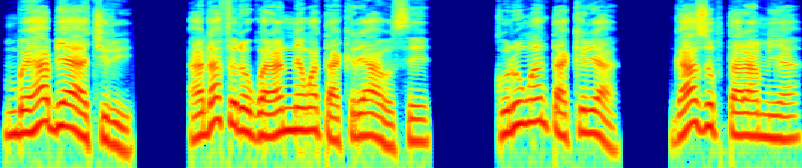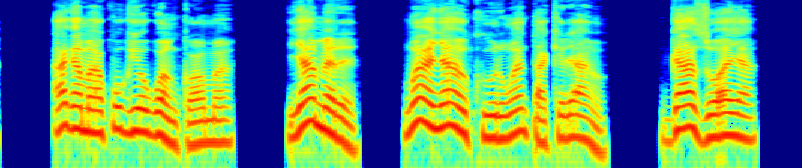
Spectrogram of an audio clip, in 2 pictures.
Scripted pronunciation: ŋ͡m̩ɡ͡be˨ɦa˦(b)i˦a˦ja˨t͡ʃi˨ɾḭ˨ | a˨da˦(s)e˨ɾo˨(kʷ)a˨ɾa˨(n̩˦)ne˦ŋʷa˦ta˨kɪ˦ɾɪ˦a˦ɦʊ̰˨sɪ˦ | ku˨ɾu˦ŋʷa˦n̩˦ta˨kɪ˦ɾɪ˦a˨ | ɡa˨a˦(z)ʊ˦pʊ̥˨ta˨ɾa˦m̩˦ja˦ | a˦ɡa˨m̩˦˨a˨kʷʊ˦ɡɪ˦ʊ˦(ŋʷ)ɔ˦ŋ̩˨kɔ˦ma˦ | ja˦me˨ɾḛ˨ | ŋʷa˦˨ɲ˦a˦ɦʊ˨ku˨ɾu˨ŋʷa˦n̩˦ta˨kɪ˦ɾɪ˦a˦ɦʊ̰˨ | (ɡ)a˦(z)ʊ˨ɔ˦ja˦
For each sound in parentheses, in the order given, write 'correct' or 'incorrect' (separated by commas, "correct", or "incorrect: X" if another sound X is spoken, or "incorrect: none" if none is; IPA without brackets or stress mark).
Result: correct, incorrect: f, incorrect: ɡʷ, correct, correct, incorrect: ɡʷ, correct, correct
